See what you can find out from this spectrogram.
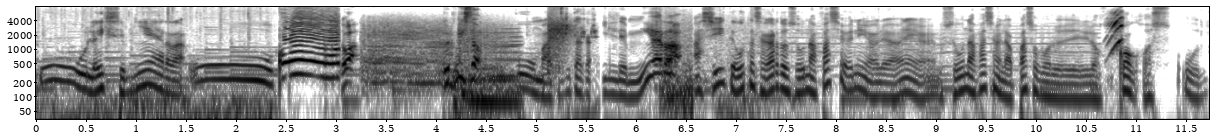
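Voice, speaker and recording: A young man with an Argentine accent giving casual, excitable gameplay commentary, swearing and shouting at enemies, his voice a little off from being sick. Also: medium pitch, normal speed. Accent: Argentine Spanish. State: slightly sick voice. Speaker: gaming youtuber. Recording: game music behind voice.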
